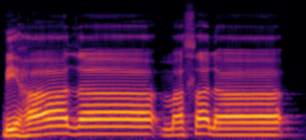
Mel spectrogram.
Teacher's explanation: ویسے تو ہم پڑھیں گے مثلاً، لیکن جب وقف کریں گے تو چونکہ اس پر دو زبر ہیں اور آگے الف ہے تو ایک زبر جو ہے اس کو ادا کیا جائے گا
